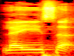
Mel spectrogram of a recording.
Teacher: لیس یا لین ہے، نرمی سے ادا کریں گے، یا ساکن سے پہلے زبر ہے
